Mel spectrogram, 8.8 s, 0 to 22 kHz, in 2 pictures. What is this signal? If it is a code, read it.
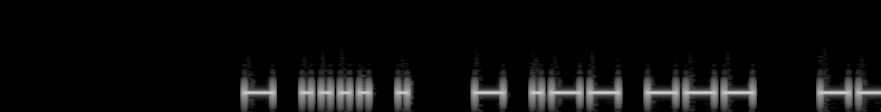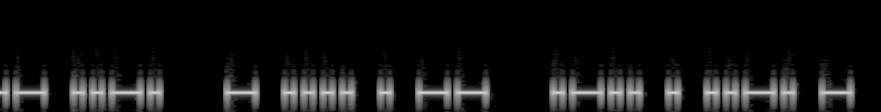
Morse code, heard as a keyed tone, about 25 wpm, 700 Hz. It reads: THE TWO OF THEM LEFT
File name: practice / 25wpm / Sentences with 4-Word Phrases - 25wpm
